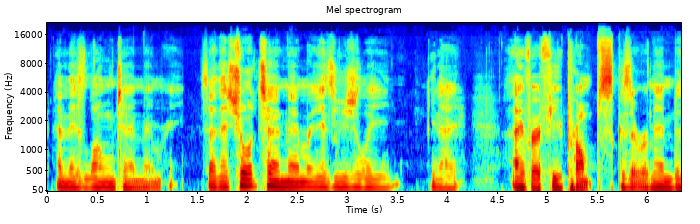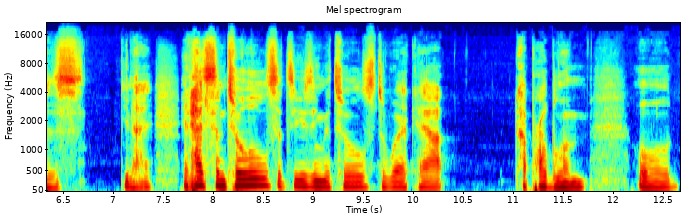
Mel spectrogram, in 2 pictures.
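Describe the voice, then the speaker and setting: A man's voice: on the low side, darkish tone, no echo. A man co-hosting a podcast, explaining technical ideas casually and step by step, thinking aloud. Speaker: podcast co-host.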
